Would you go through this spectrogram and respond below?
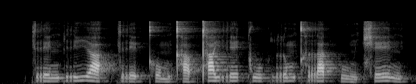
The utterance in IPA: kre˧npri˥˩a̯ | kre˨˩ʔ kʰo˩˦mkʰa˨˩p̚ tʰa˥˩jreː˥˩t̚kwu˦˥k̚ro˥˩m kʰra˥˩t̚ puː˨˩ŋt͡ɕʰe˥˩n

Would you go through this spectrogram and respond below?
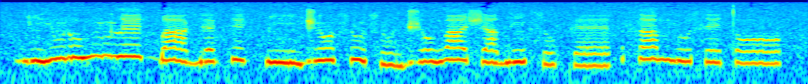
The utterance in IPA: ɡĩ˨jũ˧ɾo˦ wũ˦lɛ˦ ɡ͡ba˦˨ɡɛ˧ke˦ k͡pĩ˧ d͡ʒɔ̃˦sũ˦˨sũ˨ d͡ʒo˧wa˦ʃa˧dĩ˧ su˧kɛ˧ | sa˦mu˧se˧tɔ˧

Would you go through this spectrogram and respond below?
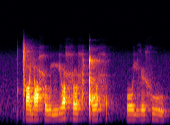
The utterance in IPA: ǀɑjɑħu nʲɔ ħoħǃoħ | ojlʏxu

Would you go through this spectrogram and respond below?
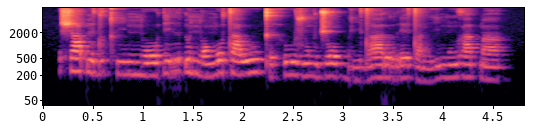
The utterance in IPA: ʃa˦ ɓɪ˨dʊ˦kʰiː˨ŋɲoː˨ ɗi˦rɗʊ˦ ɲɔ˨ŋo˦ ta˦ βuː˦kʼɪ˨huː˦˨ zũ˦ŋd͡ʒoː˦ ɡ͡biː˨daː˦ɾo˨r e˦˨ta˨ŋɣi˦ŋ ũ˦ ɣa˦ k͡pã˦

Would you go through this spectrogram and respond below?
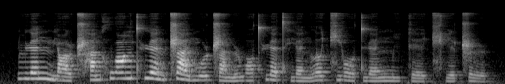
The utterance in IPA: lɥɛ˦nmjɑ˨˩ʊ̯ʈ͡ʂʰa˦n xwɑ˦ŋt̪ʰɥɛ˥˨nʈ͡ʂa˥˨ɪ̯ mu˨˦ʈ͡ʂa˨˩n ɻwɔ˨˦t̪ʰɥɛ˥˨t̪ʰjɛ˨˩nlɤ˦ t͡ɕjo˥˨ʊ̯t̪ɥɛ˨˦n mi˨˦ke˨˩ɪ̯ t͡ɕʰi˨˦ʈ͡ʂɻ̩˥˨

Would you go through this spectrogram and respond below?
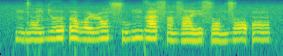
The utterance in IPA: ndɔ̃˨ʎəː˧ʔə˦˨ lˠʏ˧ɭɔ̃˦ su˨˦ ŋɡa˦sə̃˨zˤeː˨sɔ˨ nzɔ˧ʔɔ̃˧

